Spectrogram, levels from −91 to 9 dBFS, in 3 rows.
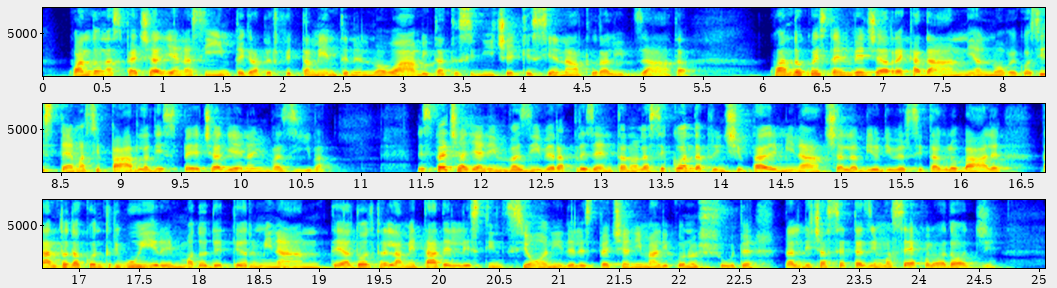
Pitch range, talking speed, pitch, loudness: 180-215 Hz, 155 wpm, 195 Hz, -20 LUFS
